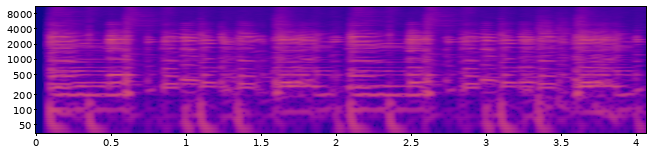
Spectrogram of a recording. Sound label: Loop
